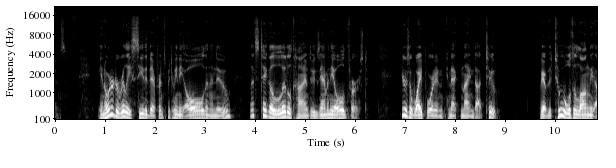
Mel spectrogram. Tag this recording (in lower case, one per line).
speech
